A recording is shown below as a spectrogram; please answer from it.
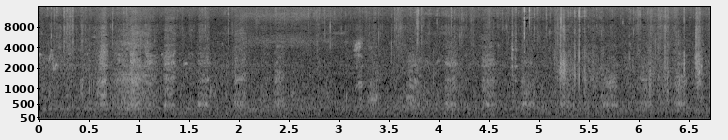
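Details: Golden Retriever out on a long afternoon walk near home, alongside a second dog: soft, quick, rhythmic panting at roughly three breaths per second, faint against steady outdoor background hiss.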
